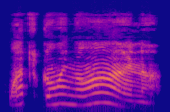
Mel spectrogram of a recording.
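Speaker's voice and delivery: put-on a small kid calling from bed; little boy voice. A narrator's reading.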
